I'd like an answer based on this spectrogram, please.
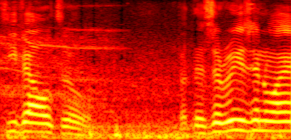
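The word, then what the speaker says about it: Yveltal: god of death and yes i know it's pronounced ivalto but there's a reason why i'm saying yabotal as opposed to ivalto which is what the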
